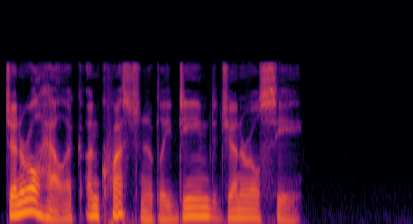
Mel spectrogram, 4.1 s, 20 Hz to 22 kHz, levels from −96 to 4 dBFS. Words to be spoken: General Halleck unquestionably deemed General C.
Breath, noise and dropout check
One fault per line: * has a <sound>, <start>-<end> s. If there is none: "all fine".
all fine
